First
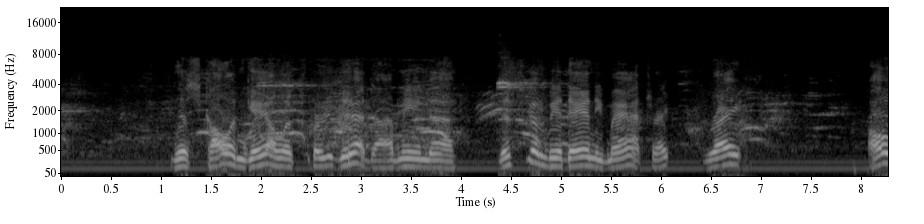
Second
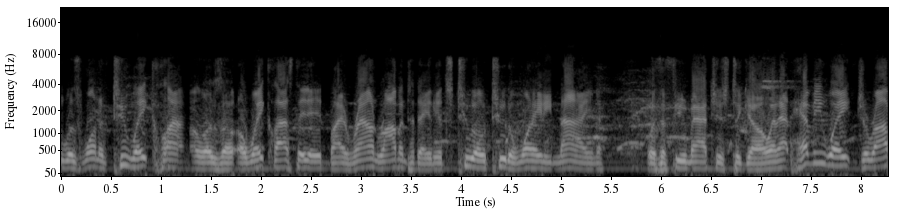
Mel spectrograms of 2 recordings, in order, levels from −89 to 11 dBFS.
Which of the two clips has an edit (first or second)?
second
